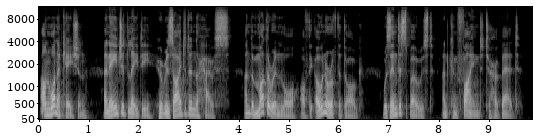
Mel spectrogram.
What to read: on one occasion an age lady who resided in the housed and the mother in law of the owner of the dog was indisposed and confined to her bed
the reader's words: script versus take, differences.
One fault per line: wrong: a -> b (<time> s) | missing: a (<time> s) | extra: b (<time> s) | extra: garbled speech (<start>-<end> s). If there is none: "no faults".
wrong: age -> aged (1.4 s)
wrong: housed -> house (3.3 s)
